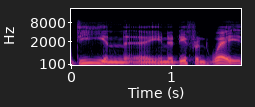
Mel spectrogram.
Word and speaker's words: Dene: spell it because it's Dean is using spell d e a n and like you say mine's d e n e but pronounced the same yeah but it's good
